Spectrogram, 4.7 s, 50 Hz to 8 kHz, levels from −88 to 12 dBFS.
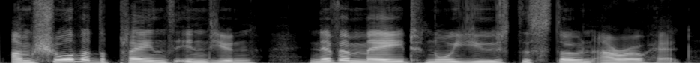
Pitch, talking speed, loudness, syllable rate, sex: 165 Hz, 195 wpm, -17 LUFS, 4.7 syllables/s, male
